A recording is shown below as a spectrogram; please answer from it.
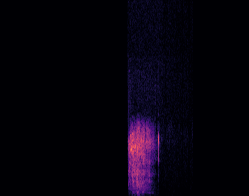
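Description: Near silence, broken a little over a second in by one brief, faint burst of noise that fades within about half a second.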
